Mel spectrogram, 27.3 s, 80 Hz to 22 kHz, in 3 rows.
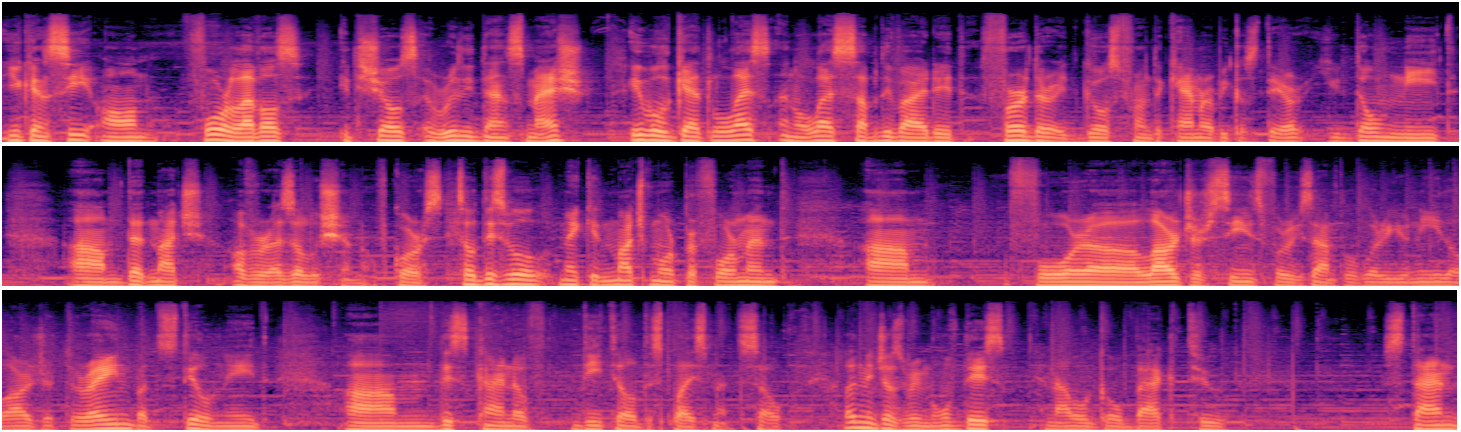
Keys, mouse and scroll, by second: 22.6 click, 24.5 click.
